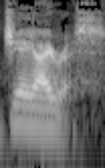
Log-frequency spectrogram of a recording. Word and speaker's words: Jairus: His name is pronounced Jairus, verse 41.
